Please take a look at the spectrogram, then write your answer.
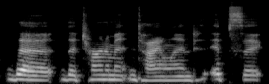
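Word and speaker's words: IPSC: the tournament in Thailand ipsic is that how you pronounce it yeah so I am super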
